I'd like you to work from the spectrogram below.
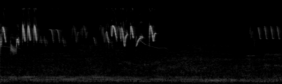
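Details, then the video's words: Yellow-fronted Canary (sanger) in ngerol song. Bursts of high, rapid whistled notes and short trills are separated by quieter gaps, with a faint last phrase near the end over a soft low background hum. "Suara Burung Sanger EDEL SANGER NGEROL"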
